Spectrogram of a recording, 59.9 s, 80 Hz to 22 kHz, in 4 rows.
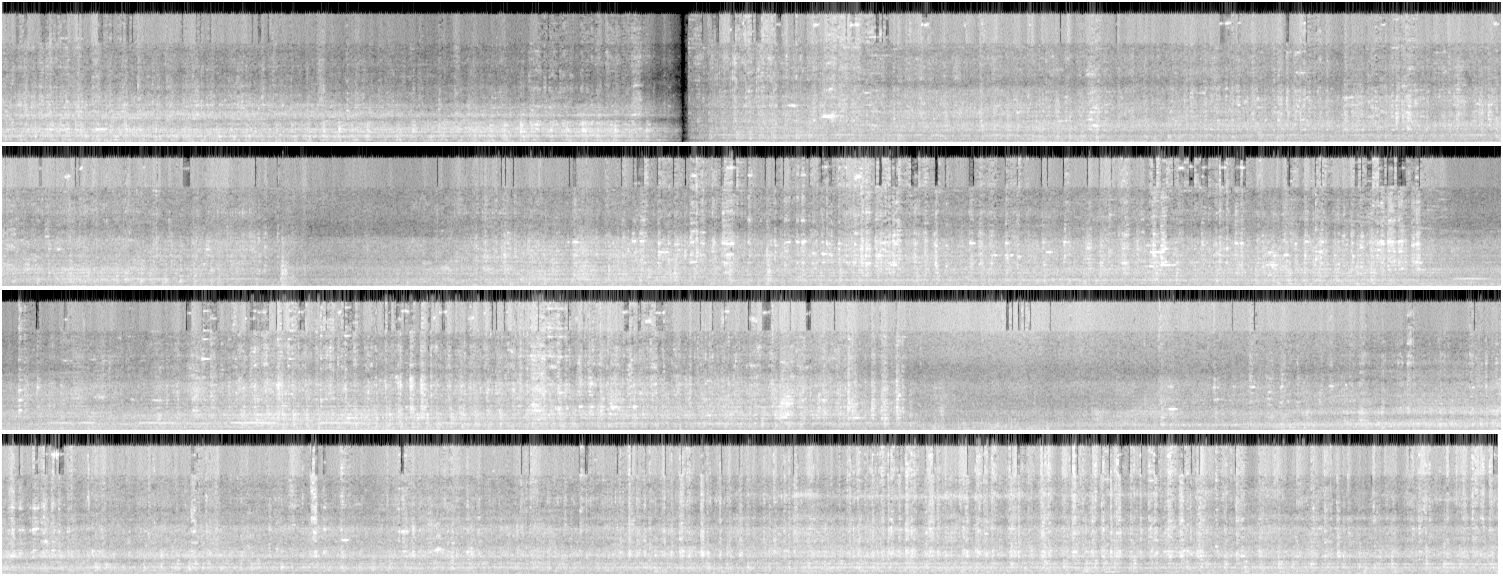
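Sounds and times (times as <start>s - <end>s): heavy diesel engines under load: 0.0s - 59.9s
machinery clanks and knocks: 0.0s - 59.9s
reversing alarm beeps: 28.8s - 35.6s.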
